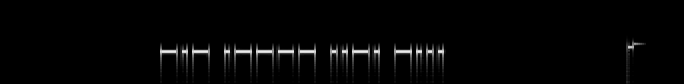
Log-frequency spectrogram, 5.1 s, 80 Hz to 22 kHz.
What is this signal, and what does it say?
Morse code, heard as a keyed tone, about 32 wpm, 700 Hz. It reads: K1FB
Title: USA Call Signs - 4 Characters - 3x Character Spacing - 30wpm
